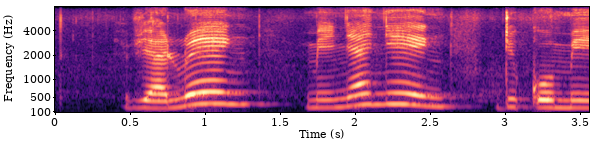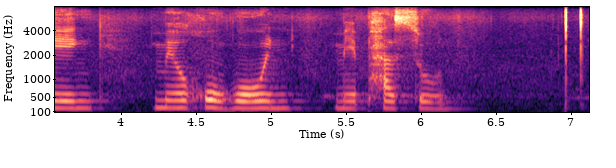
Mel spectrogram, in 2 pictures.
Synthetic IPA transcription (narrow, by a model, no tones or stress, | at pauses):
bjalweŋ̩ | mɪɲaɲeŋ̩dikʼomeŋ̩ | mɪɣʊbonɪ | mɪpʰasoːni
